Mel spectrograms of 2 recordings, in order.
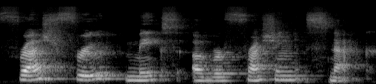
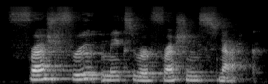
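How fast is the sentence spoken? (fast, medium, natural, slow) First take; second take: medium; fast. First: The sentence is spoken a little faster. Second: The sentence is spoken faster still. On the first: "A little faster" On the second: "And a little faster"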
